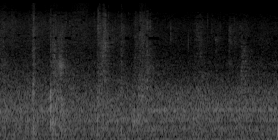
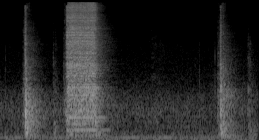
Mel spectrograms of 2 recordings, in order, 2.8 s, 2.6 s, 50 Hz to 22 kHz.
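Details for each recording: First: 2009 Nissan Note, left-hand (UK passenger) door lock actuator after replacement: a few crisp single clunks as the lock cycles, no buzzing or grinding unlike the old noisy one; normal actuator operation. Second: 2009 Nissan Note, UK left-hand passenger-side door lock actuator: sharp click then a short harsh buzz when locking; the noisy actuator is being replaced.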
